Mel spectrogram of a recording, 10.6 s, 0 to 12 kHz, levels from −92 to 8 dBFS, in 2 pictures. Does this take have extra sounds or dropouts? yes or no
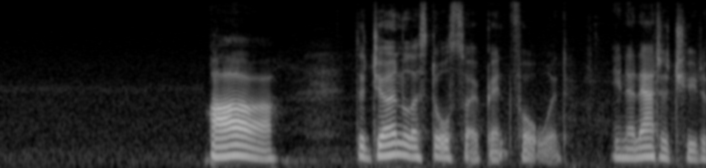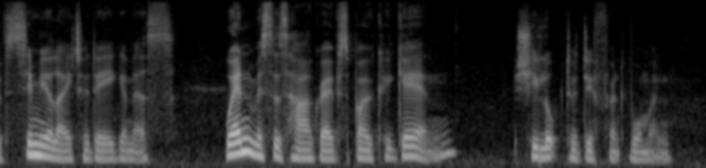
no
